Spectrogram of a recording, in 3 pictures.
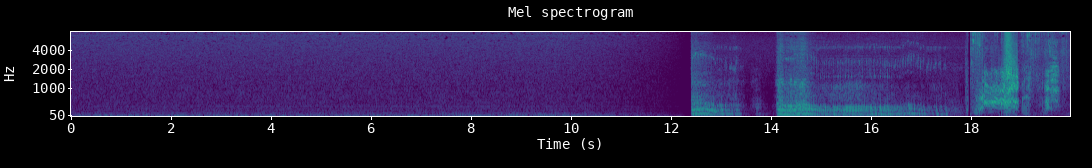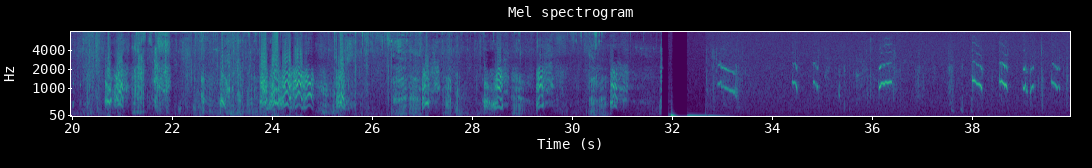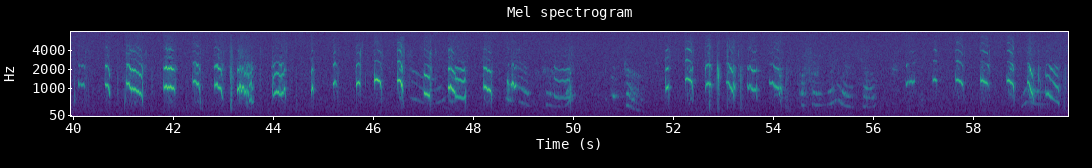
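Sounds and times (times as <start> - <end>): dense rough animal sound: 12.4 - 23.7
dog whimpering high yips: 32.8 - 33.4, 36.1 - 36.5, 38.0 - 50.1, 51.8 - 54.3, 56.6 - 59.8.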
